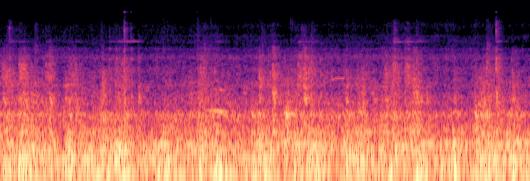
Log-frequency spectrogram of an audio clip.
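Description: Small locomotive running slowly along the track: a steady low rumble with irregular clicks and knocks from the wheels on the rails.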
